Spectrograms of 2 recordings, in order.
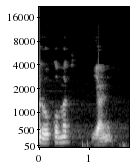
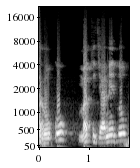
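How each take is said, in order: First: रोको मत run together, then a break before जाने दो; pause after मत. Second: रोको, then a break, मत जाने दो run together; firm, raised रोको set apart from मत जाने दो; pause after रोको. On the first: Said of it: "आप कहते हो". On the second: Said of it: "बस यही फर्क पड़ गया". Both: Shown as a demonstration.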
